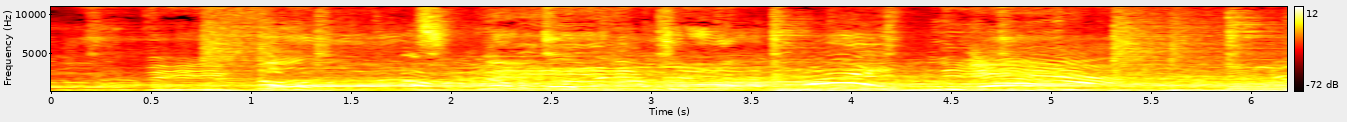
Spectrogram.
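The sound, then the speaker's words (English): Crowd on its feet cheering a new champion, a loud wash of shouts and rising whoops that continues throughout. “The crowd are all on their feet, applauding and cheering.”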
